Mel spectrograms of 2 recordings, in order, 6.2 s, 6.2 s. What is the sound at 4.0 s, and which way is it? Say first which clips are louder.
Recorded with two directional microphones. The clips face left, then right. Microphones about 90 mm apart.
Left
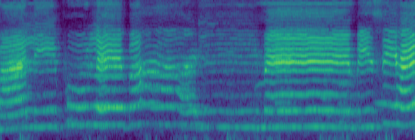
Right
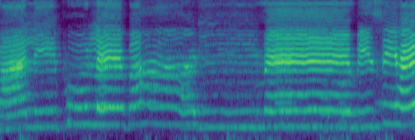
Female singing: right 1 dB; 40° left (ahead or behind).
